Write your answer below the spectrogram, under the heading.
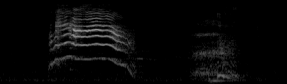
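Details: A British Shorthair kitten, fighting and playing with its siblings, gives a high, drawn-out meow that holds steady, then drops away.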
